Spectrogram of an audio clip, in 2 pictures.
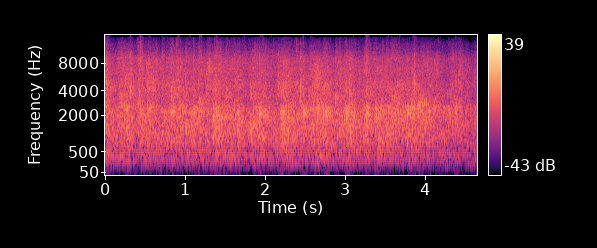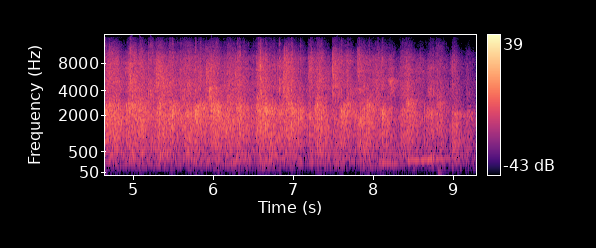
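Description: An audience applauds warmly in a room, then the clapping slowly fades.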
